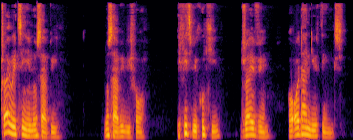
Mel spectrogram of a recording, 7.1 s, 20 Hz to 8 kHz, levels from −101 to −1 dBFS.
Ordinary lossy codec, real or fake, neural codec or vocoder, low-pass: AAC, 32 kbps; real; none; 7.2 kHz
